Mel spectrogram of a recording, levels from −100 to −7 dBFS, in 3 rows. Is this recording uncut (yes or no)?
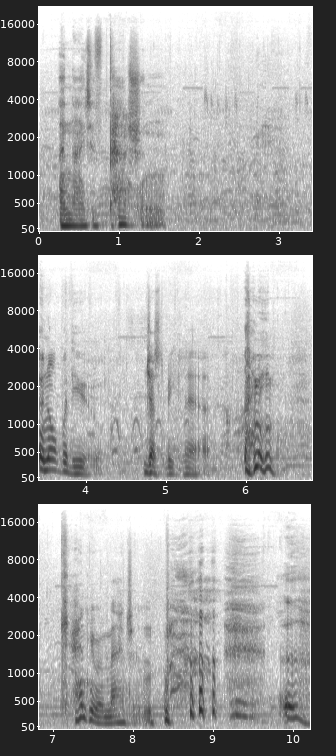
no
